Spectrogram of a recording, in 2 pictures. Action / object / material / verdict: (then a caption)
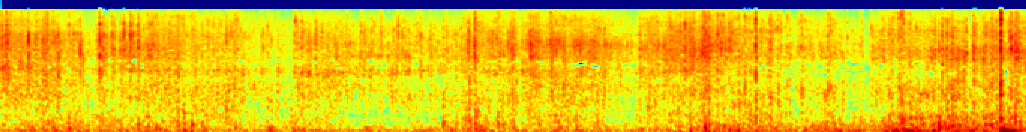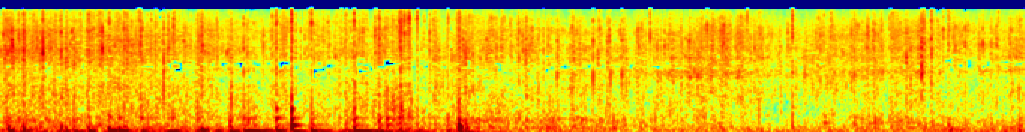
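scrape / shredded kraft paper strips / paper / none. Loose strips of brown shredded kraft paper are picked up with the fingertips, then crumpled and rubbed in bunches between both hands. The result is a steady, dense, bright crinkling and rustling, with a few sharper crunches standing out in the middle of the clip.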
